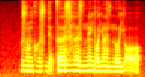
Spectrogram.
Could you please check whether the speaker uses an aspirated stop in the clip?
no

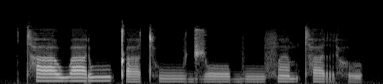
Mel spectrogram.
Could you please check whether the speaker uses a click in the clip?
no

